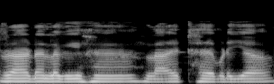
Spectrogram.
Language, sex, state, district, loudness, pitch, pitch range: Hindi, male, Uttar Pradesh, Budaun, -16 LUFS, 135 Hz, 130-135 Hz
